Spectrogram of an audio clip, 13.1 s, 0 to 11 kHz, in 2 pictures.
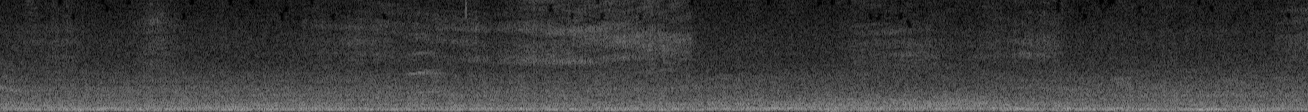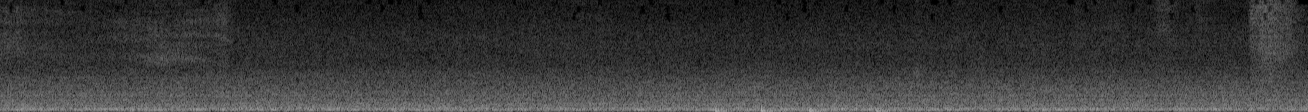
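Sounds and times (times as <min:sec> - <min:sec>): marker squeaking on whiteboard: 0:01.6 - 0:03.6, 0:04.2 - 0:05.4, 0:06.2 - 0:07.7
steady rumbling background: 0:03.4 - 0:12.1.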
